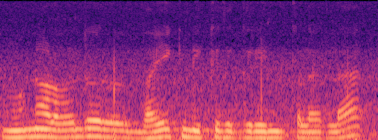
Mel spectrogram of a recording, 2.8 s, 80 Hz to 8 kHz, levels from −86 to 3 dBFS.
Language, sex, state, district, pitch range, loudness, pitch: Tamil, male, Tamil Nadu, Chennai, 135-150 Hz, -12 LUFS, 140 Hz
